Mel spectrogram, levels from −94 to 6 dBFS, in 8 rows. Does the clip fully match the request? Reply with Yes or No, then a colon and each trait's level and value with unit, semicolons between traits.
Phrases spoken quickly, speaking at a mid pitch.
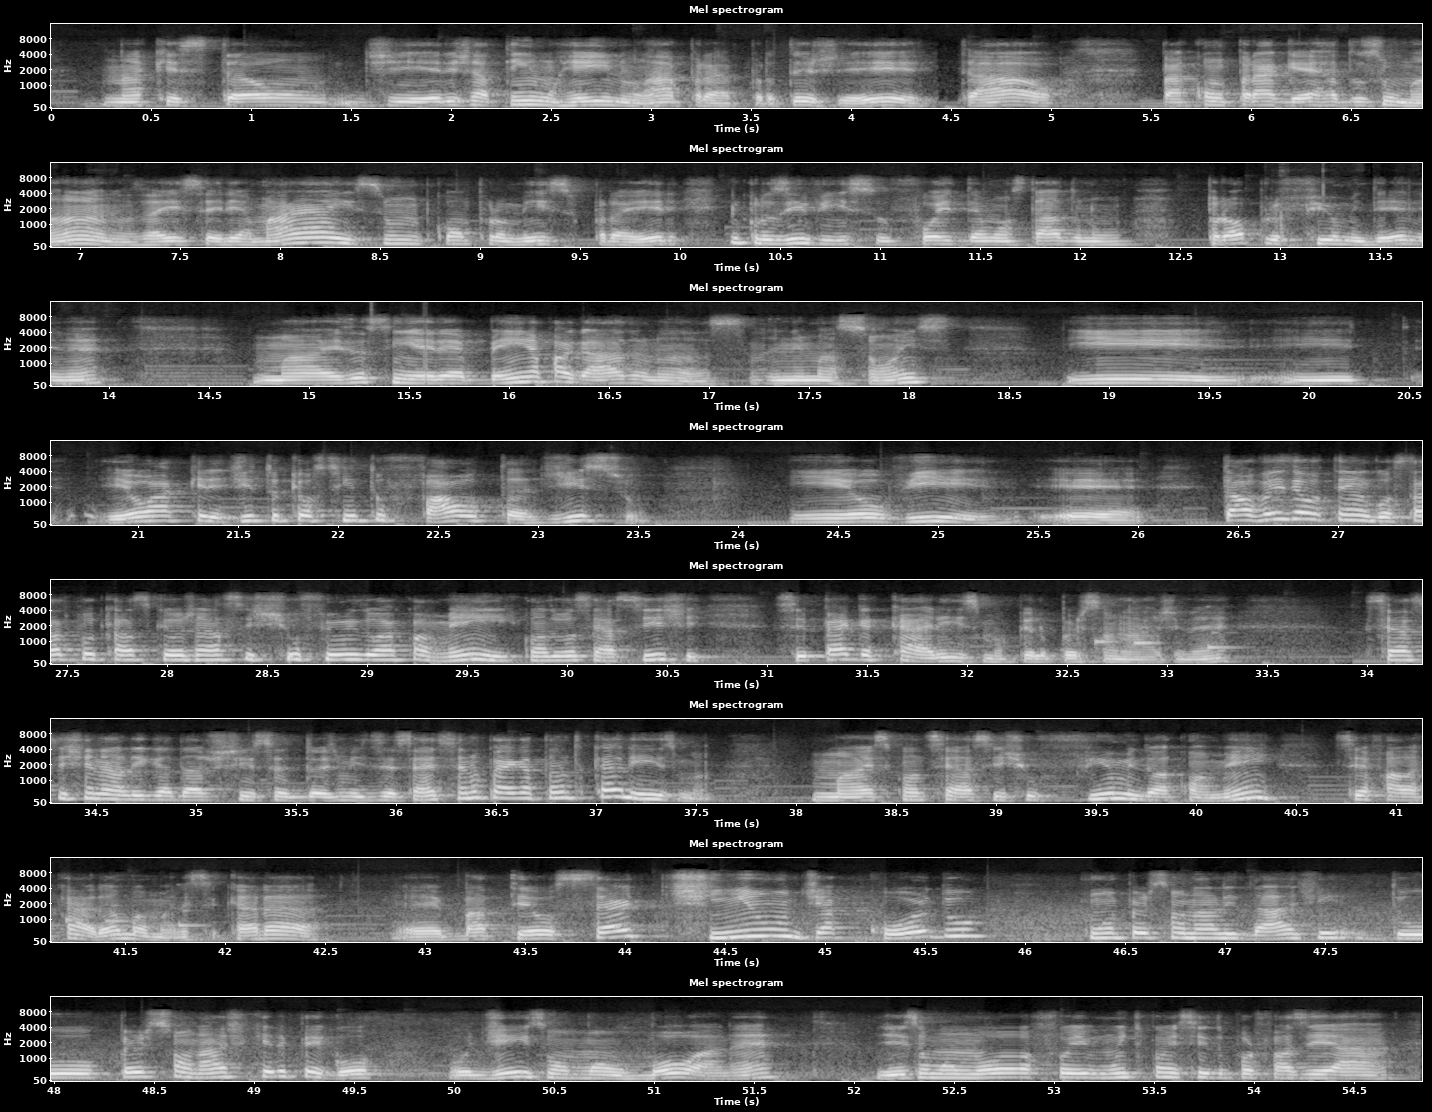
No: average, 145 wpm; medium, 160 Hz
